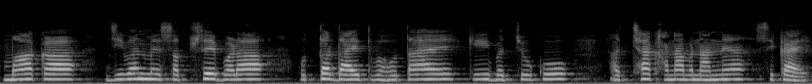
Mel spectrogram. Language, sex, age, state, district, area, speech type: Hindi, female, 30-45, Madhya Pradesh, Betul, rural, spontaneous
